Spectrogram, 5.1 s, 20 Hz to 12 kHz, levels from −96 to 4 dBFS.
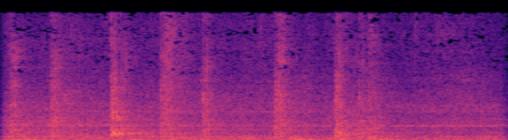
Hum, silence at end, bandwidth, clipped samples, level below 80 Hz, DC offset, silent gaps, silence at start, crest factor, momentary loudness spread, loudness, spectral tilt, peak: none; 0 s; 11.5 kHz; under 0.1%; -36 dBFS; under 0.1%; none; 0 s; 18 dB; 8 LU; -28 LUFS; -3.5 dB/octave; -8 dBFS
